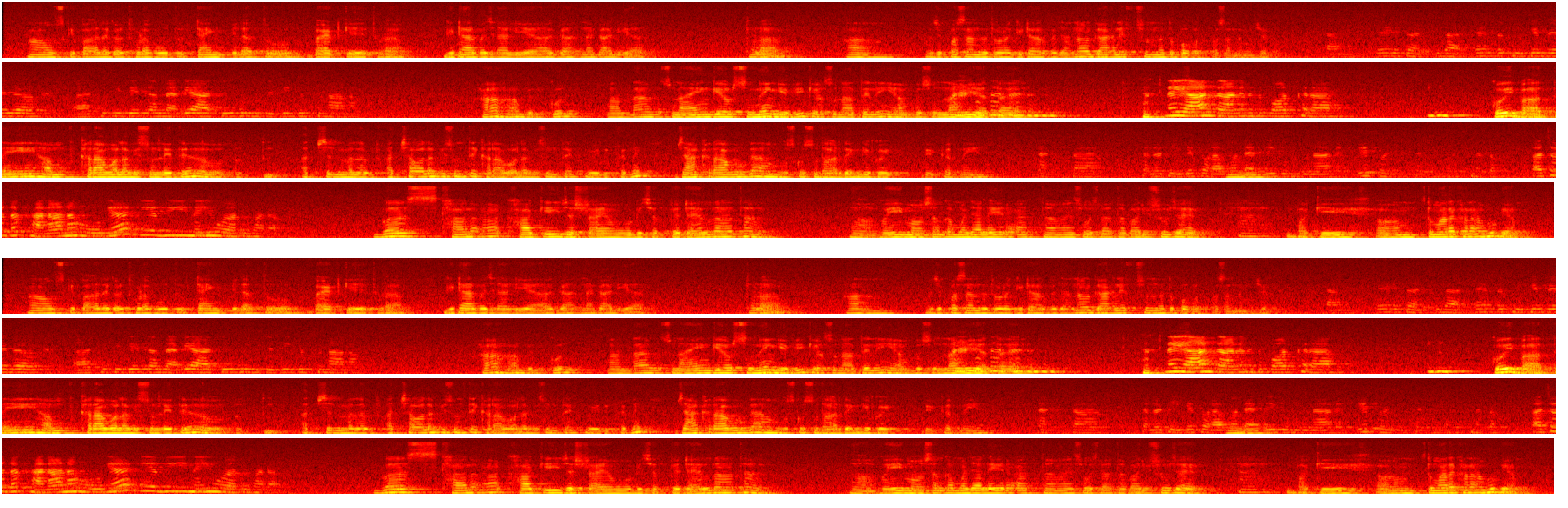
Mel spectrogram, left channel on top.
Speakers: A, on the left; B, on the right.
A: हाँ उसके बाद अगर थोड़ा बहुत टाइम मिला तो बैठ के थोड़ा गिटार बजा लिया गाना गा लिया
B: अच्छा
A: थोड़ा हाँ मुझे पसंद है थोड़ा गिटार बजाना और गाने सुनना तो बहुत पसंद है मुझे
B: क्या बात है ये तो अच्छी बात है तो ठीक है फिर अ, अ, किसी दिन मैं भी आती हूँ तो मुझे भी कुछ सुनाना
A: हाँ हाँ बिल्कुल खाना सुनाएंगे और सुनेंगे भी क्यों सुनाते नहीं हैं, हमको सुनना
B: <laughs>
A: भी आता है <laughs>
B: नहीं यार गाने में तो बहुत खराब हूँ <laughs>
A: कोई बात नहीं हम खराब वाला भी सुन लेते हैं और अच्छा मतलब अच्छा वाला भी सुनते हैं खराब वाला भी सुनते हैं कोई दिक्कत नहीं जहाँ खराब होगा हम उसको सुधार देंगे कोई दिक्कत नहीं है
B: अच्छा चलो ठीक है थोड़ा बहुत
A: हम्म
B: ऐसे ही गुनगुना लेंगे कोई दिक्कत नहीं है उसमें तो अच्छा बता खाना वाना हो गया कि अभी नहीं हुआ तुम्हारा
A: बस खाना खा के ही जस्ट आया हूँ अभी छत पे टहल रहा था हाँ वही मौसम का मजा ले रहा था मैं सोच रहा था बारिश हो जाए
B: हम्म
A: बाकी अम, तुम्हारा खाना हो गया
